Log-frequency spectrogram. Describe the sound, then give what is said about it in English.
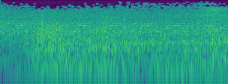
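Loud, continuous roaring thunder with rushing wind, a dense low rumble that swells in quickly and holds steady without a break. No voices are heard. “I said sound, and I heard roaring thunders and howling winds ripping the ground.”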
